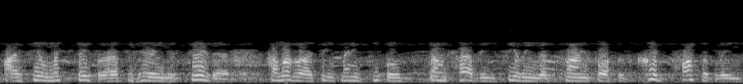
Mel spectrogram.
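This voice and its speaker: A rather high-pitched man works as a roving 1950s radio interviewer. He asks questions haltingly, doubling back on his words. The tinny field recording has heavy noise behind him. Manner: halting, repeats words while forming questions. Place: on location at a convention.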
